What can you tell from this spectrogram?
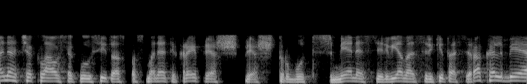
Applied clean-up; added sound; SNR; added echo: none; none; none; none.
